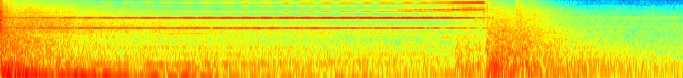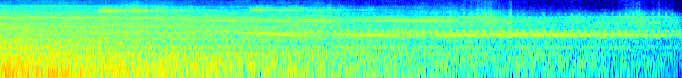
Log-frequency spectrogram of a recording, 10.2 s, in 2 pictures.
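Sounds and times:
ambient sting: 0:00.0 - 0:07.3.

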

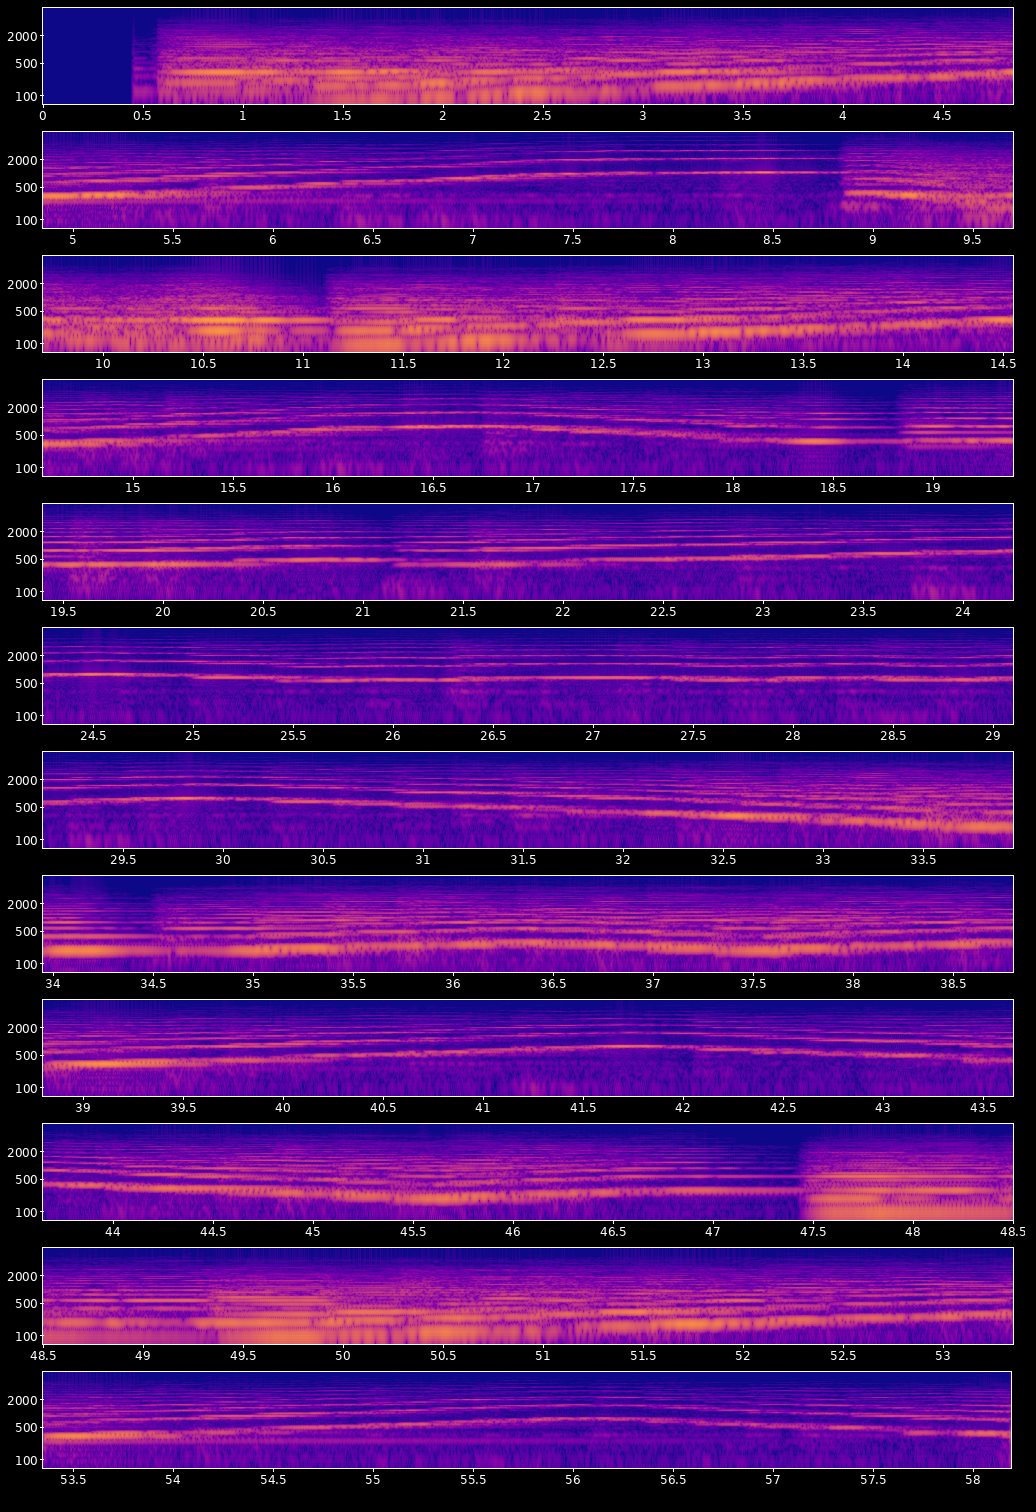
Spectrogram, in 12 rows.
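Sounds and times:
cello playing scales: 0:00.5 - 0:58.1.

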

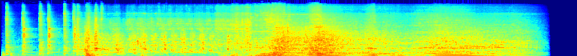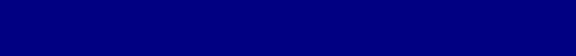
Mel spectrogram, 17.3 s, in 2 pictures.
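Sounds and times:
truck engine starting: 0:00.0 - 0:08.2.

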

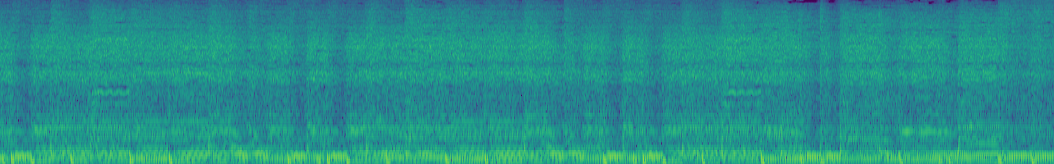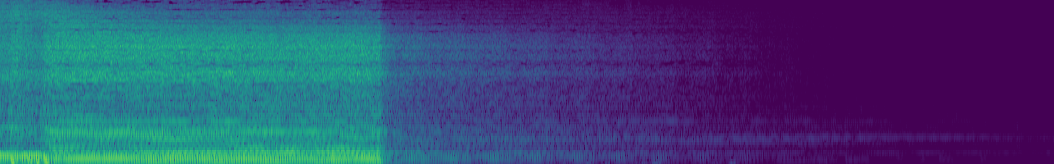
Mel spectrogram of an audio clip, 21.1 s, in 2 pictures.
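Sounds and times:
neo rock background music: 0:00.0 - 0:17.0.

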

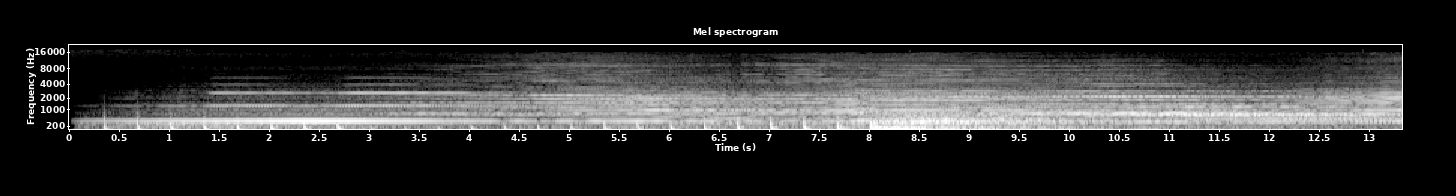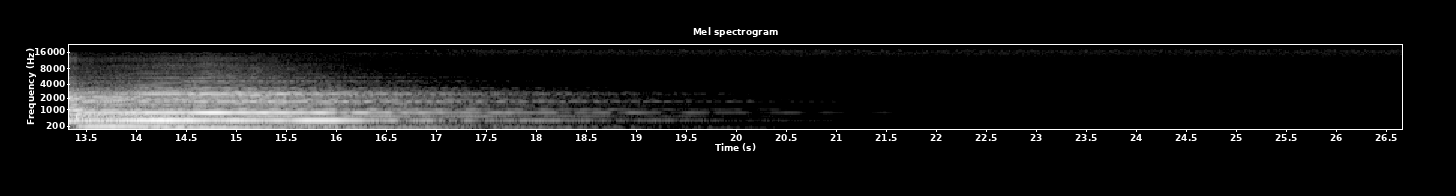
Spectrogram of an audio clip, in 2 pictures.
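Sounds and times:
string instrument: 0:00.1 - 0:19.4.

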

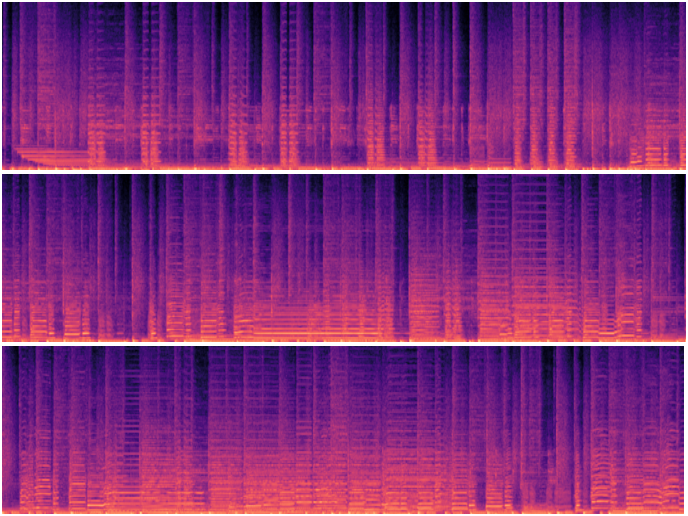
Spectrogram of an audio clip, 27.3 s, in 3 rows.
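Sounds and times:
funk remix with siren: 0:00.2 - 0:27.3.

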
